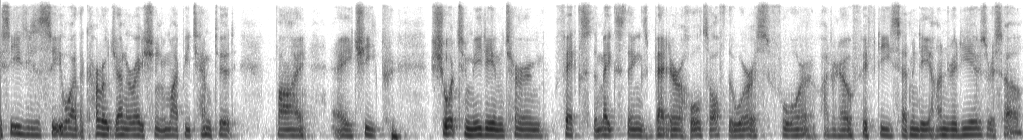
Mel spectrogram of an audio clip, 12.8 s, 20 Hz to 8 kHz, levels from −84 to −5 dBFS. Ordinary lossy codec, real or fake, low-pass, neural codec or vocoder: Opus, 32 kbps; fake; 7.2 kHz; codec, 24 kHz, 0.9 kbps, WavTokenizer, small release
